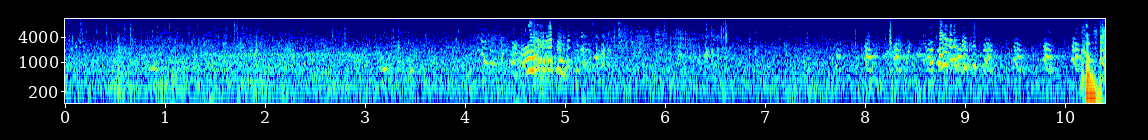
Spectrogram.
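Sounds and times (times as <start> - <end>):
wild turkeys gobbling: 2.3 - 6.7, 7.3 - 10.3
speech: 10.2 - 10.3.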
